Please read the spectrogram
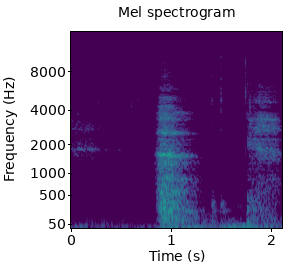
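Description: A man breathing into a close microphone: a sigh about a second in, then a softer breath near the end.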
